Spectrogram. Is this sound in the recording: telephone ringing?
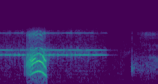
yes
